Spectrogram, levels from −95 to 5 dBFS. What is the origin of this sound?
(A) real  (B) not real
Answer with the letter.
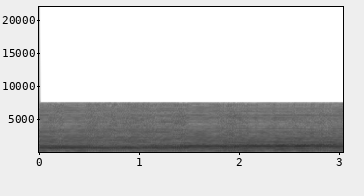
B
